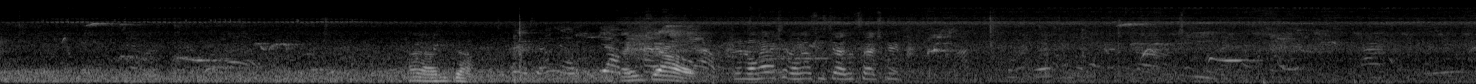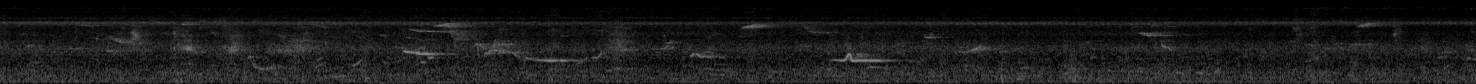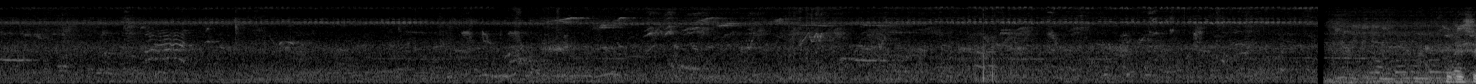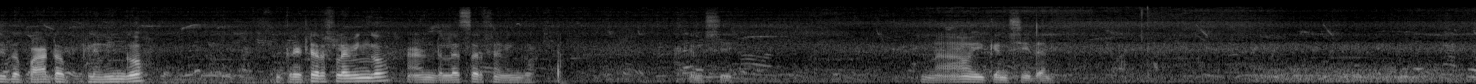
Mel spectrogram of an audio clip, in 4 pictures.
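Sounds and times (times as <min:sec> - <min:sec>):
birds chirping and calling: 0:00.0 - 0:24.6, 0:31.0 - 0:59.0
distant people talking: 0:00.0 - 0:59.0
murmur of distant voices: 0:00.0 - 0:59.0
birds whistling and chirping: 0:22.9 - 0:24.6.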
